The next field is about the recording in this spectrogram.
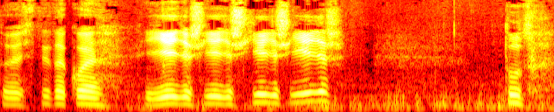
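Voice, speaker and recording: There's light background noise as a man talks at a fairly slow pace, his pitch varying in an ordinary way, with a dry sound and no echo. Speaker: hiker vlogger. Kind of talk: casual vlog chat. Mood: amazed, excited. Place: forest. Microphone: phone near.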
